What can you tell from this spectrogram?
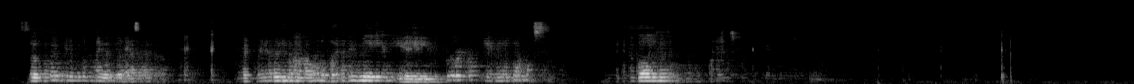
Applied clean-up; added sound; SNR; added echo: neural mask model DeepFilterNet 3.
